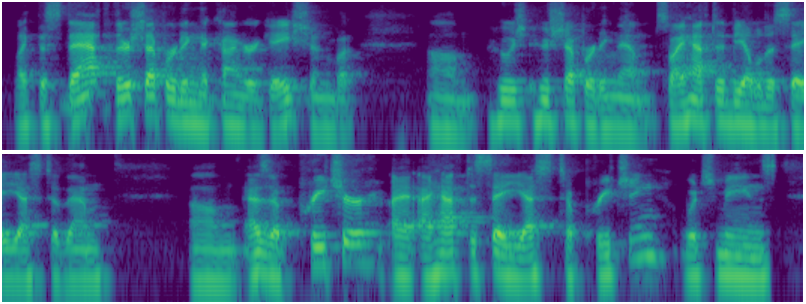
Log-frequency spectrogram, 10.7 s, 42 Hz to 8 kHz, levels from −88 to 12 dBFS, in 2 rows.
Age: 30-49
